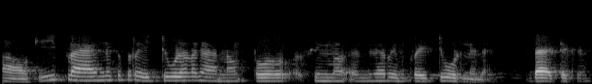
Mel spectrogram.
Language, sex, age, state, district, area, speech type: Malayalam, male, 18-30, Kerala, Malappuram, rural, conversation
